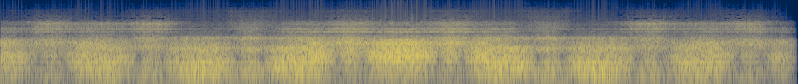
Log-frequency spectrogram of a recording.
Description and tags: It's like a storm, but a freaky one! Made in the Amber program with some now unrecognisable nice sounds of the hang musical instrument. Phasing effect added with Audacity.
fx, industrial, jet-engine, starship-engine, storm, urban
